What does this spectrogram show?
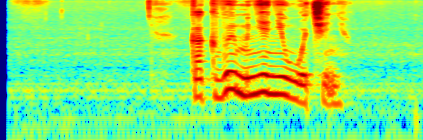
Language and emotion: Russian, neutral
